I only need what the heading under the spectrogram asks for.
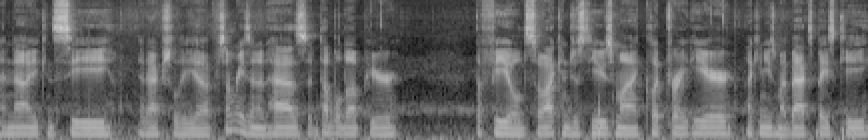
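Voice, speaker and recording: The voice has a bright, sharp tone and a monotone, flat intonation. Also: man, fairly low pitch for a man. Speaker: software tutorial presenter. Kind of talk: screen-recorded tutorial. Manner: casual, halting with many fillers; fast.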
